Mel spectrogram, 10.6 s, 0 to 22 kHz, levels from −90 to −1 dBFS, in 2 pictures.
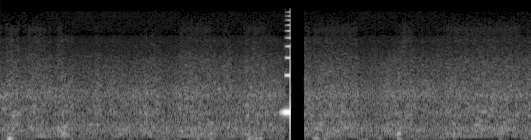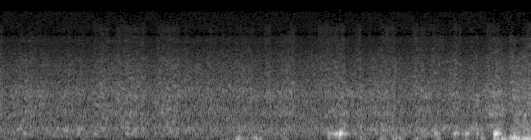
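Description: A speech recording with one nasty moment: at 2.79 s an unstable filter takes over. A tone somewhere around 700 Hz swells out of nowhere and hits clipping in about 110 ms, then the output simply drops to nothing for roughly 145 ms until the sound returns at 3.04 s. That's a recursive filter fed bad coefficients running away, overflowing, and going dead until it resets.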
